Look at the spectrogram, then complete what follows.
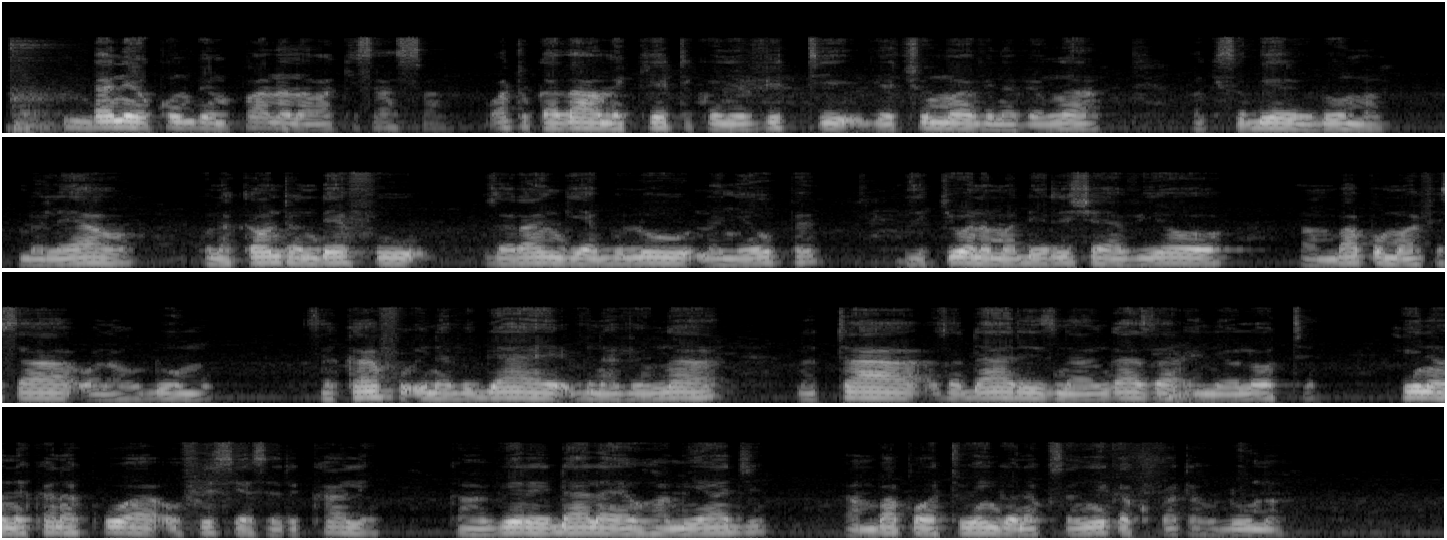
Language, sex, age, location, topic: Swahili, male, 25-35, Nakuru, government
